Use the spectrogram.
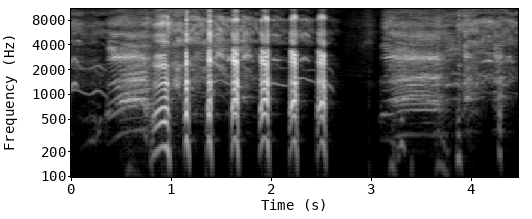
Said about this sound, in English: I was trying not to spit. Oh, I'm seeing stars. Oh, that was a cough. God, he's looking at me. Oh, my God. Wow. I'm sorry about that. The water went down the wrong pipe.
